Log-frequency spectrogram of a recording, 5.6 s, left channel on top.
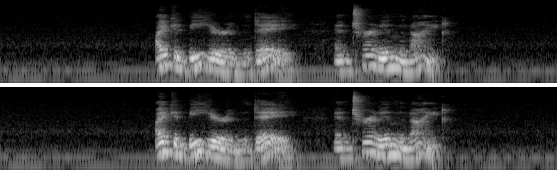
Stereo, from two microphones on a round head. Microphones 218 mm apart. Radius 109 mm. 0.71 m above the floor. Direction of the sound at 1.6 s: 25° right (ahead or behind).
